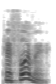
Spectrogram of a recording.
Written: performer

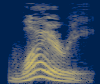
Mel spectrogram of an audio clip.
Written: wiry

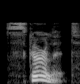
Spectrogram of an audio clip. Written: scarlet

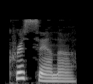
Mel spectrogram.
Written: crisanna

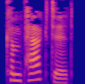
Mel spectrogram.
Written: compacted

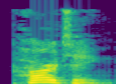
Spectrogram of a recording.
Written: parting

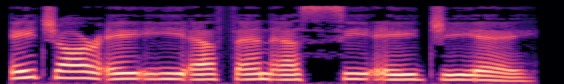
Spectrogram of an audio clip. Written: hraefnscaga

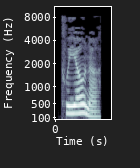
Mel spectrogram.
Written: cliona

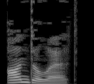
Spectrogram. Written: ondelette

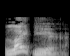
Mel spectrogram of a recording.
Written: light-year

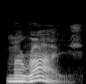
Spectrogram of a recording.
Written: mirage

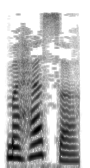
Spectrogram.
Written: mahesa

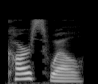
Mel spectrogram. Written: carswell

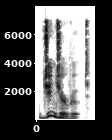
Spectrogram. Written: gingerroot

